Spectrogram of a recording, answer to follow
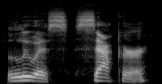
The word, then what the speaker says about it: Sachar: Probably due in part to the fact that the author of the book, Lewis Sacker, which to be clear is how his name is pronounced, he is the one who wrote this screenplay.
